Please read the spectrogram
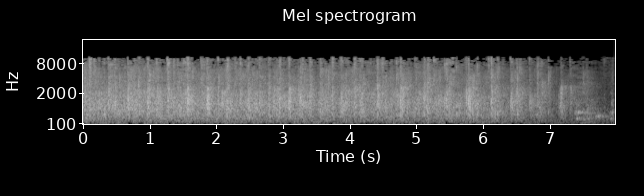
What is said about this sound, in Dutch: En een heel hard applaus is op zijn plaats.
